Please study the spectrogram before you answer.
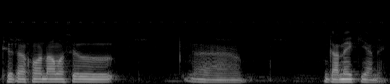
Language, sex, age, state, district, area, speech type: Assamese, male, 18-30, Assam, Golaghat, rural, spontaneous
